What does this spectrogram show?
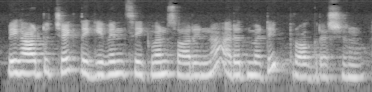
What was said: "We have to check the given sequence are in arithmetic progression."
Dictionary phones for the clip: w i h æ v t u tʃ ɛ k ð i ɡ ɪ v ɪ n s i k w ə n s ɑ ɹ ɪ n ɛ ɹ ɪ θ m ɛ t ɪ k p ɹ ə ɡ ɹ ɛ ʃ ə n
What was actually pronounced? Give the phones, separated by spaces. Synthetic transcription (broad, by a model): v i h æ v t u tʃ ɛ k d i ɡ ɪ v ɪ n s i k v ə n s ɑ ɹ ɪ n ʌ ɹ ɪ t m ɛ t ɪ k p ɹ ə ɡ ɹ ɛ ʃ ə n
